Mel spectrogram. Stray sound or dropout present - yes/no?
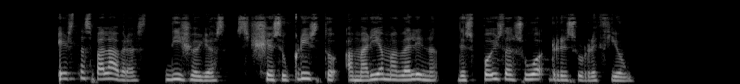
no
